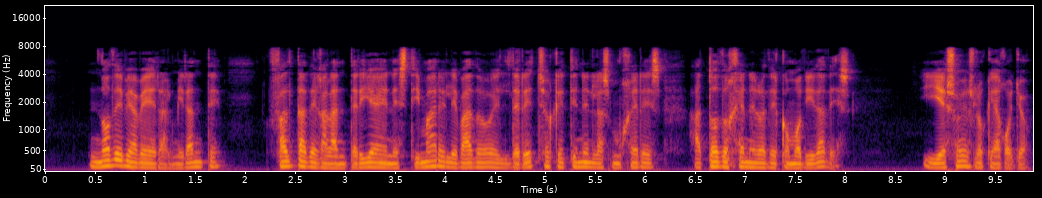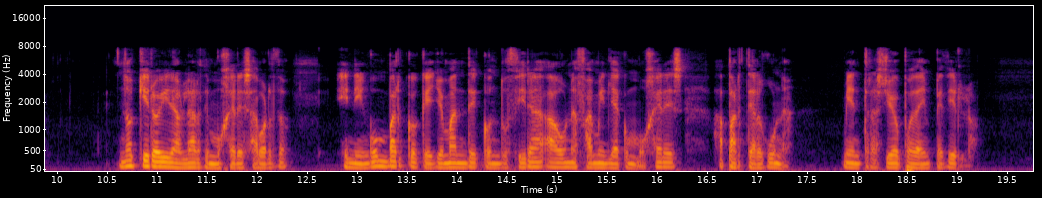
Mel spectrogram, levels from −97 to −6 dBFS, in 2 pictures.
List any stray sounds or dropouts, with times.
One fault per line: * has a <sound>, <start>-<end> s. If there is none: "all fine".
all fine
